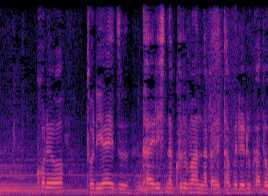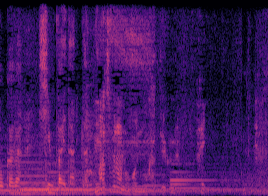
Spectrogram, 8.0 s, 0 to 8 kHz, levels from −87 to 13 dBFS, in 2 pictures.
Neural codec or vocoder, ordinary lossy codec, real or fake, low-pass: none; none; real; none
